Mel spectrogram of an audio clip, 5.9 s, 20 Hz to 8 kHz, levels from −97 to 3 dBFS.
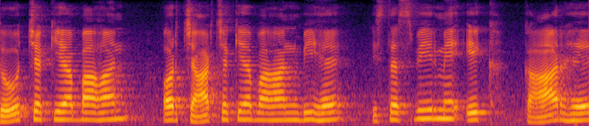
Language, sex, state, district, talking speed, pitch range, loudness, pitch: Hindi, male, Uttar Pradesh, Jalaun, 150 wpm, 165-180 Hz, -16 LUFS, 175 Hz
